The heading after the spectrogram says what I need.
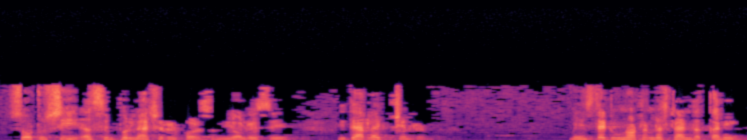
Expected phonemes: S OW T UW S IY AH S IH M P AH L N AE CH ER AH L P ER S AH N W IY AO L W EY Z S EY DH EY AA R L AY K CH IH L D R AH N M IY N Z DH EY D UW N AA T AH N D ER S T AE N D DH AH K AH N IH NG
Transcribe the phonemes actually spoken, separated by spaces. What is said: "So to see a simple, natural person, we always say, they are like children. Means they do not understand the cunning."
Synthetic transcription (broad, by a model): S OW T UW S IY AH S IH M P AH L N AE CH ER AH L P ER S AH N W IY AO L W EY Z S EY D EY AA R L AY K CH IH L D R AH N M IY N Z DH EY D UW N AA T AH N D ER S T AE N D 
